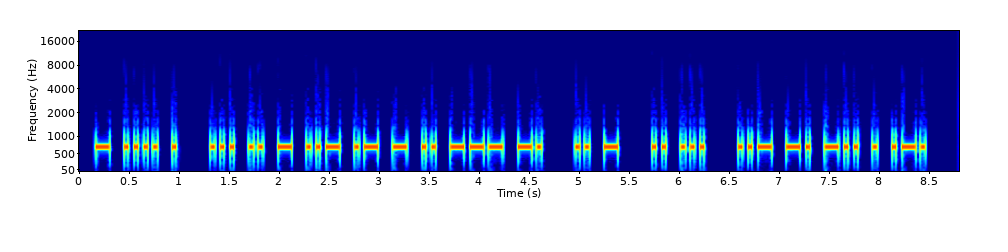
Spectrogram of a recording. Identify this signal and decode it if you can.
Morse code, heard as a keyed tone, about 25 wpm, 700 Hz. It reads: THE SITUATION IT IS UNDER
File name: practice / 25wpm / Sentences with 9-Word Phrases - 25wpm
